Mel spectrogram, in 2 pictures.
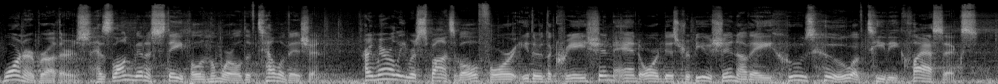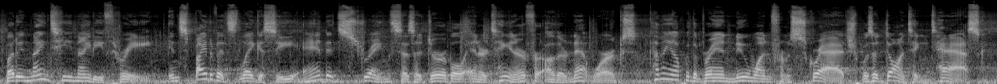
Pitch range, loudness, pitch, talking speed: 120-175 Hz, -19 LUFS, 145 Hz, 175 wpm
